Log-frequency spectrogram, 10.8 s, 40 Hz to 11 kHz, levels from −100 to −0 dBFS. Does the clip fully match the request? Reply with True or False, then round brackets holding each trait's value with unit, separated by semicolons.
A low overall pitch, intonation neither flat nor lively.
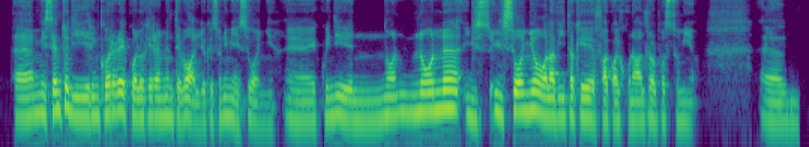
True (130 Hz; 4.0 semitones)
